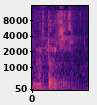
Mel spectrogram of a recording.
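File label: "martubgii", Tlacochahuaya Zapotec; dung beetle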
